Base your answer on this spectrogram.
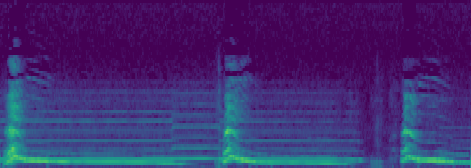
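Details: Wire-haired terrier singing along to flute music, giving three howls, each opening with a sharp bright onset then gliding down into a long drawn-out tone, while steady flute notes run underneath.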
